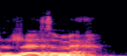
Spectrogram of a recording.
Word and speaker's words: résumé: So in French we pronounce E as A, not E. So that's why we call it resume.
